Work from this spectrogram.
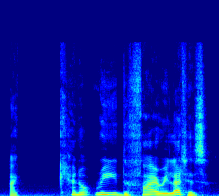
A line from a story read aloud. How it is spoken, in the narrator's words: said Frodo in a quavering voice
